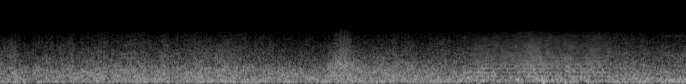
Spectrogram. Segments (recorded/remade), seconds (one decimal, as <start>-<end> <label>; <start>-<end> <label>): 0.0-4.7 recorded; 4.7-6.1 remade; 6.1-6.9 recorded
